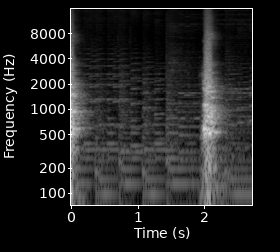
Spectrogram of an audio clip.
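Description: A dog gives a single loud, sharp bark near the end, following a quieter stretch with faint tonal background sound and no speech.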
